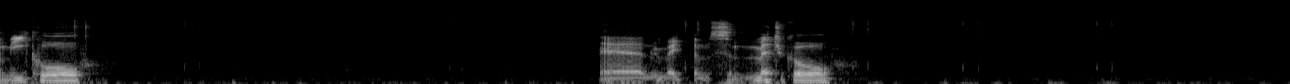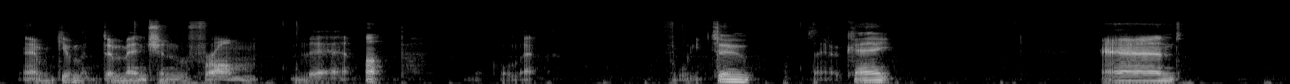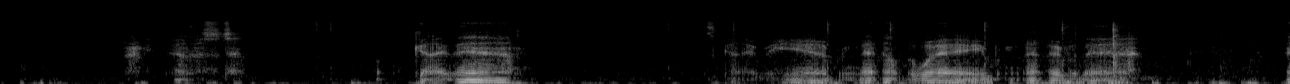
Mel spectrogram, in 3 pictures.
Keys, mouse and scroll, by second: 19.5-20.0 typing, 22.0-22.7 typing, 29.5-30.3 typing, 34.0 click, 34.2-35.1 typing, 37.6-38.3 typing.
